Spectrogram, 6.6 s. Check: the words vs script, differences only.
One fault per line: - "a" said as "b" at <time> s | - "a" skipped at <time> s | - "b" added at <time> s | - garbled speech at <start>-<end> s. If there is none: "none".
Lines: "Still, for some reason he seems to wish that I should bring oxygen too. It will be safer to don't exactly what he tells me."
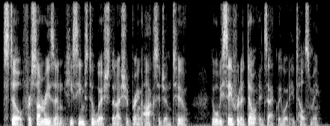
none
